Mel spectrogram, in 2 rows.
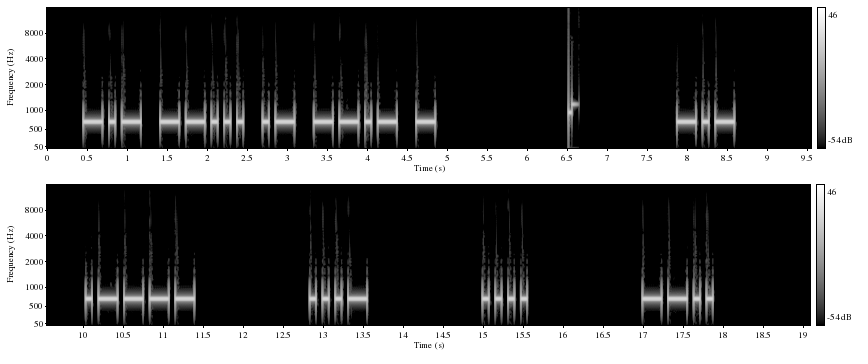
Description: Morse code, heard as a keyed tone, about 15 wpm, spaced as for 8 wpm, 700 Hz. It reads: K7AQT K1VHZ
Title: USA Call Signs - 5 Characters - 6x Character Spacing - 15wpm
